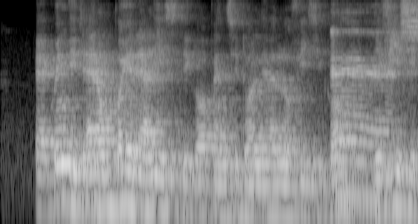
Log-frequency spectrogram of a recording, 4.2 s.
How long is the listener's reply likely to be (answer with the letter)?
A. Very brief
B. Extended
B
